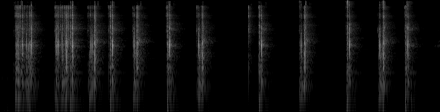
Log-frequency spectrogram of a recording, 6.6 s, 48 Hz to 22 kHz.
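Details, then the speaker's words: Starter motor for Mk3 Ford Cortina 2.0 Pinto, bench-tested via jump leads, supposedly new old stock; sharp single clicks about twice a second, solenoid engages but motor doesn't turn; seized. "no that's not right this sounds like it's seized this doesn't sound good no that's locked up"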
